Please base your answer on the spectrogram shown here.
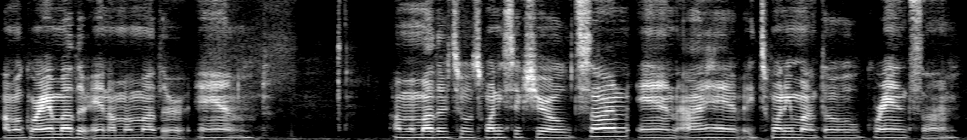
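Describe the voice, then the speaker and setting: A woman in her fifties talking slowly and earnestly to her viewers in a casual personal vlog. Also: lowish voice, fairly even intonation. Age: 50s. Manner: slow, reflective, earnest. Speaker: vlogger.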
